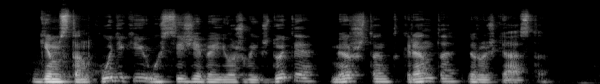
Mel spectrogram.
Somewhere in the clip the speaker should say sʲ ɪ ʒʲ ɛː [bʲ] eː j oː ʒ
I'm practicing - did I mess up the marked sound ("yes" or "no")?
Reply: no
